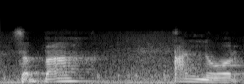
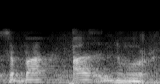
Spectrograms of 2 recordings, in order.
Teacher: That means that when the al precedes a sun letter, the l disappears and the beginning letter of the next word, the nun, is doubled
